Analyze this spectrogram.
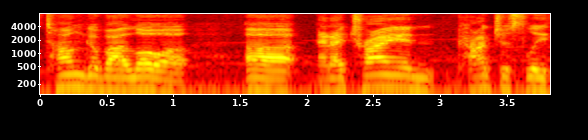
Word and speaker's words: Tagovailoa: So I know it's pronounced Tagovailoa, and I try and consciously think about that, but I often say Tagovailoa because it's spelled Tago, not Tunga, right?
